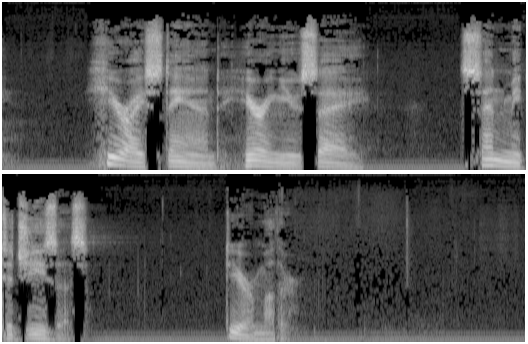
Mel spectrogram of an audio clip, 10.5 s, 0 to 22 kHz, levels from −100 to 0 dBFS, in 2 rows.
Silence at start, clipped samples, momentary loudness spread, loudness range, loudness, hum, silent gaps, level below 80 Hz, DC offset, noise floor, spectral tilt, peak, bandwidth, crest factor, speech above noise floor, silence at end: 0 s; under 0.1%; 17 LU; 14 LU; -20 LUFS; 60 Hz at -50 dBFS; none; -48 dBFS; under 0.1%; -51 dBFS; -2 dB/octave; -2 dBFS; over 20 kHz; 24 dB; 28 dB; 2.3 s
